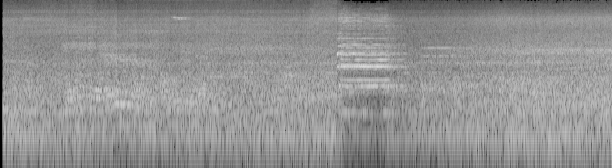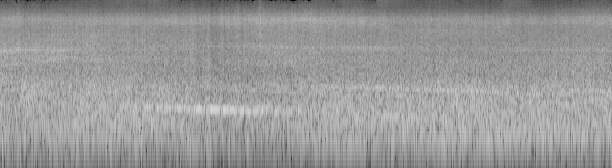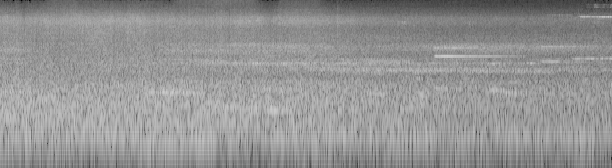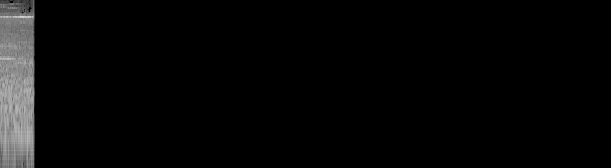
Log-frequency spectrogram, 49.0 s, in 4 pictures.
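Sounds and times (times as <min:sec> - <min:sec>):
train horn: 0:06.7 - 0:08.2
train wheels rumbling on rails: 0:08.4 - 0:33.0.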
